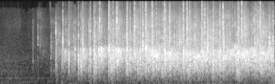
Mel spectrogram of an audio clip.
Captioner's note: applause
